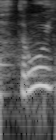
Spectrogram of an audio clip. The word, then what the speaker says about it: Стрий: Так стрийські мене бігом виправили. Так, багато по-різному говорять, і Так. стрий, і струй, і по-різному. Насправді це складно вимовляти більше іноземцям, наші люди вже знають стрий.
